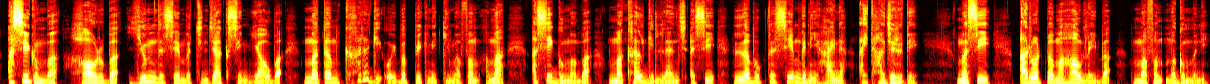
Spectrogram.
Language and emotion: Manipuri, surprised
